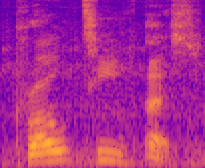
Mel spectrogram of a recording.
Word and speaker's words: Proteus: Proteus, 3 syllables. Pro, first word. Te, second. Us, third.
